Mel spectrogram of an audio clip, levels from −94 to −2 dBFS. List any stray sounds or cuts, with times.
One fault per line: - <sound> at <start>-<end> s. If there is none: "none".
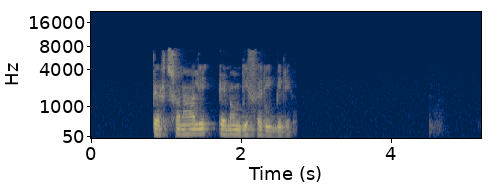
none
